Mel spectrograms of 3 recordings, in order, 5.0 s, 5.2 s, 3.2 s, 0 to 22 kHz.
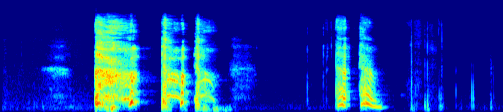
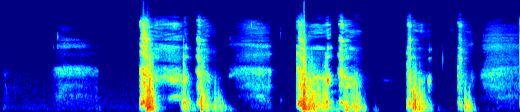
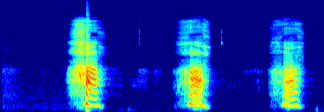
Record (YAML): cough_length: 5.0 s
cough_amplitude: 32767
cough_signal_mean_std_ratio: 0.34
three_cough_length: 5.2 s
three_cough_amplitude: 32768
three_cough_signal_mean_std_ratio: 0.3
exhalation_length: 3.2 s
exhalation_amplitude: 32768
exhalation_signal_mean_std_ratio: 0.3
survey_phase: alpha (2021-03-01 to 2021-08-12)
age: 18-44
gender: Female
wearing_mask: 'No'
symptom_cough_any: true
symptom_shortness_of_breath: true
symptom_diarrhoea: true
symptom_fatigue: true
symptom_fever_high_temperature: true
symptom_headache: true
symptom_onset: 6 days
smoker_status: Current smoker (e-cigarettes or vapes only)
respiratory_condition_asthma: true
respiratory_condition_other: false
recruitment_source: Test and Trace
submission_delay: 1 day
covid_test_result: Positive
covid_test_method: RT-qPCR
covid_ct_value: 16.2
covid_ct_gene: ORF1ab gene
covid_ct_mean: 16.6
covid_viral_load: 3600000 copies/ml
covid_viral_load_category: High viral load (>1M copies/ml)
